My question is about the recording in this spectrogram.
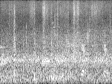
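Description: Rugby players' footsteps running on a grass pitch: a series of short, soft footfalls.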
